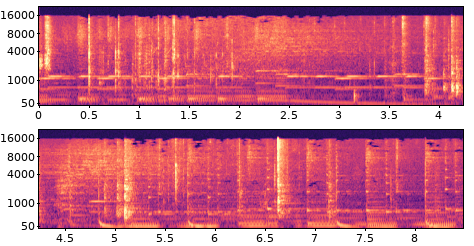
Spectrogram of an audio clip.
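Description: Background music with a rhythmic bass line. Over it come scattered sharp clicks and taps from a plastic Blu-ray case and a metal tin being handled.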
